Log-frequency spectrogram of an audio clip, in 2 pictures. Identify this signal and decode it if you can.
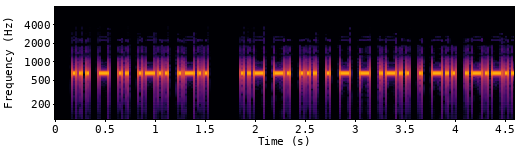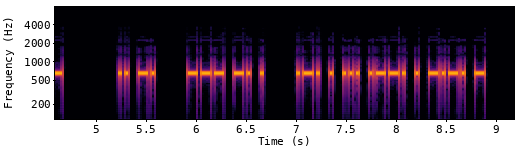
Morse code, heard as a keyed tone, about 37 wpm, 650 Hz. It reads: STILL UNSETTLED. IN ONE RESPECT
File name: Book Two / 10-Chapter 10 - Epilogue - 36 WPM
